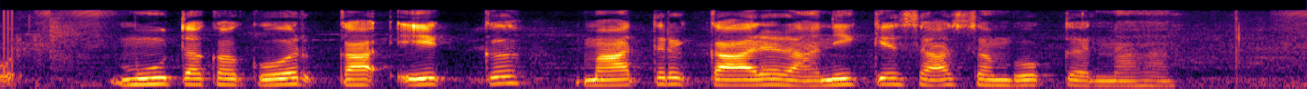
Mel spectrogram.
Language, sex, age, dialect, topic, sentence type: Hindi, male, 25-30, Kanauji Braj Bhasha, agriculture, statement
